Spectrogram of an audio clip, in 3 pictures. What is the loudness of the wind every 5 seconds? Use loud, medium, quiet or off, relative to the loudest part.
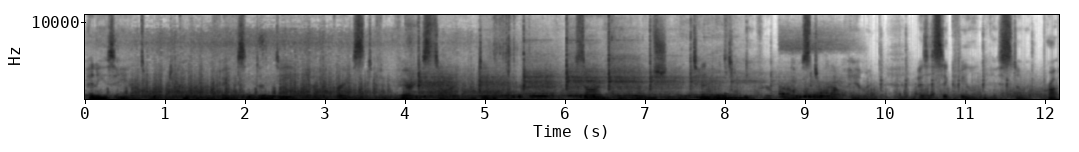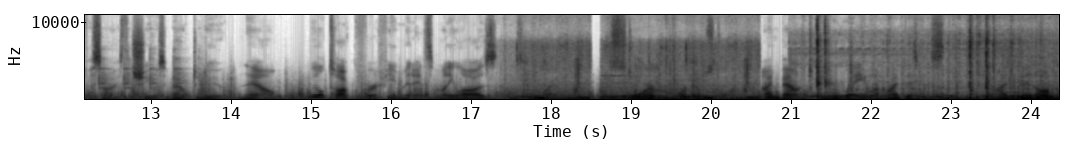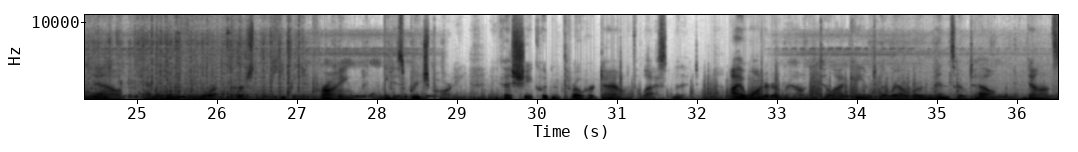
loud, medium, medium, medium, medium, medium, medium, medium.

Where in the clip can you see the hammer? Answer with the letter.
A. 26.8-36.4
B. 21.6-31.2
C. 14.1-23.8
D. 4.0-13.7
D.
